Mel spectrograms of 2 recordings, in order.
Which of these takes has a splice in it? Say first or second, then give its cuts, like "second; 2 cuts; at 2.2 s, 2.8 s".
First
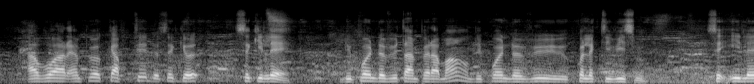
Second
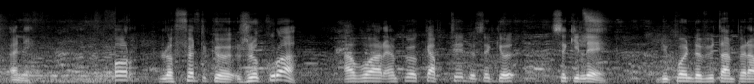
second; 1 cut; at 1.2 s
